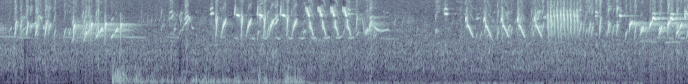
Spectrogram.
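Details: Goldfinch song played to encourage other birds to sing: choppy, clipped twittering notes in quick clusters, with a low rumbling noise underneath between the first and third seconds.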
